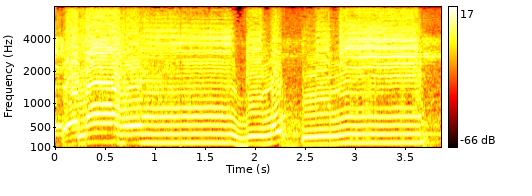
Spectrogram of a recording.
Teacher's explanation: मीम साकिन के बाद जब बा आ जाए तो गुन्ना करते वक्त मीम को नरमी से, बा को सख्ती से पढ़ें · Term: इख्फाए शफवी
